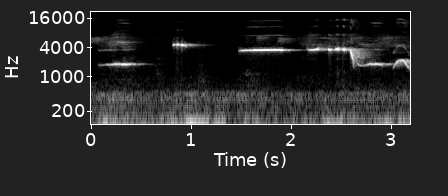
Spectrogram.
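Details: Thick-billed white-eye, relaxed song: brief high whistles followed by a long, pure, steady whistled note and a quick sharp downward slur ending in twittering.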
